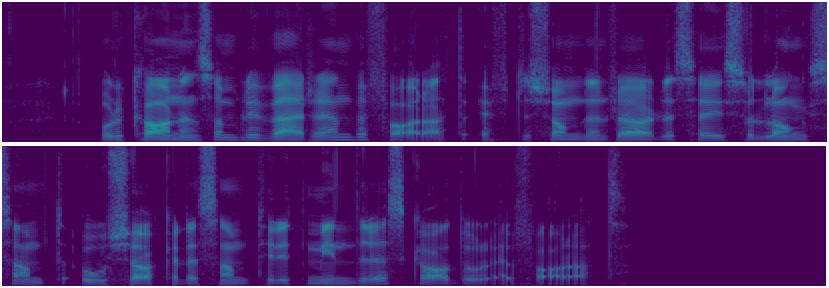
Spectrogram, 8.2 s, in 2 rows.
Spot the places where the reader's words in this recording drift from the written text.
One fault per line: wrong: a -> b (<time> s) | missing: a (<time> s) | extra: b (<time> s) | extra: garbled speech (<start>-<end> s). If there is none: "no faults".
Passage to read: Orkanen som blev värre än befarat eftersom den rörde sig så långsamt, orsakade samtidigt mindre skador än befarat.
missing: än (6.6 s)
